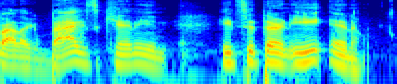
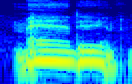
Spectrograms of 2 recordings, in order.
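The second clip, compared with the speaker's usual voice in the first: voice cracking; 5 semitones higher, 7 dB quieter than usual. Real, not acted. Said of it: "Man, my voice just cracked".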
